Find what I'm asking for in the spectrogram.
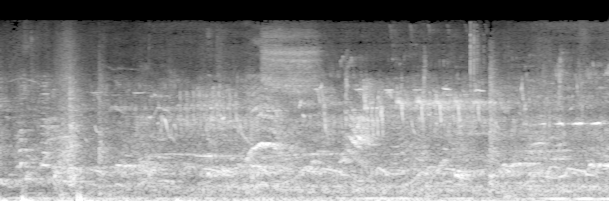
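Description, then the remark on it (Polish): Birds chirp and sing in an otherwise silent countryside village setting, with scattered tweets and warbling calls over a soft, steady background hum. “Jest zupełna cisza, ptaszki śpiewają. Gdzie to może być, Kasiu? Wsi. Na wsi, bardzo dobrze”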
